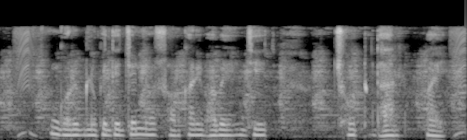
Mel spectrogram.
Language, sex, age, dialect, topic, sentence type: Bengali, male, 18-24, Western, banking, statement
